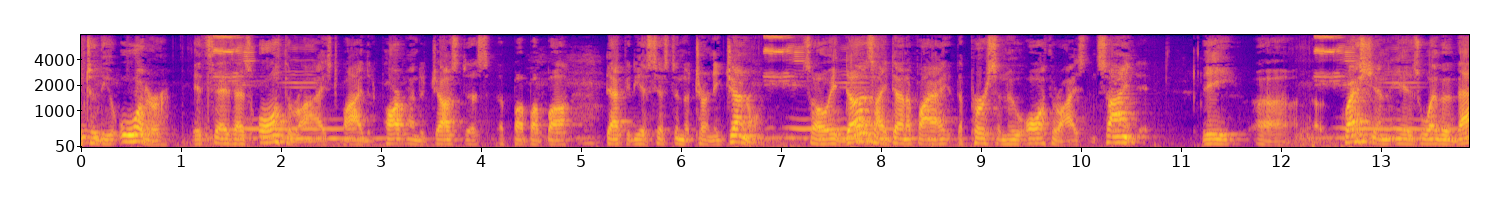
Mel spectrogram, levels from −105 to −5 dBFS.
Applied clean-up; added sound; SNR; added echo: none; Screech; 10 dB; none.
